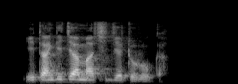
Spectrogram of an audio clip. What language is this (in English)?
Taita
